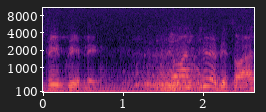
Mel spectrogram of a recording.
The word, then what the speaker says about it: Streeb-Greebling: We're talking this evening to Sir Arthur Greaves-Streebling. Streeb-Greebling.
